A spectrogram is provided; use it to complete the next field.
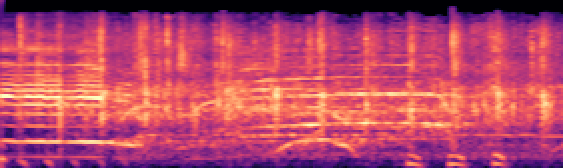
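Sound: crowd cheering and applauding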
